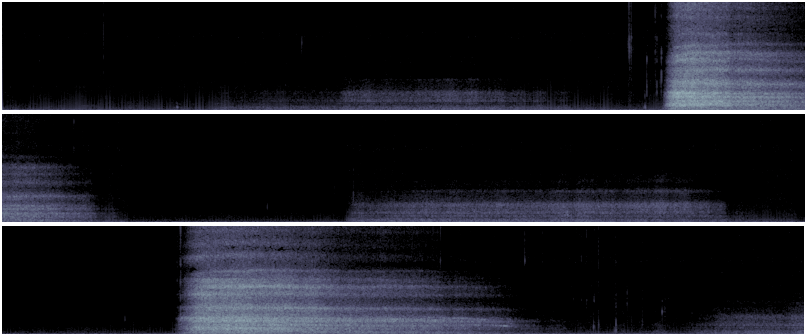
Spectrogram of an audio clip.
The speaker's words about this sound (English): Inhale through your nose and exhale through your mouth, releasing the breath fully. Take a few more breaths in this way.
